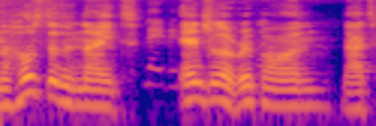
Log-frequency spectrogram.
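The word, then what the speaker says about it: Angela Rippon: And the host of the night, Angela Ripon, that's how you say it. Angela Ripon, was a great choice for the event.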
